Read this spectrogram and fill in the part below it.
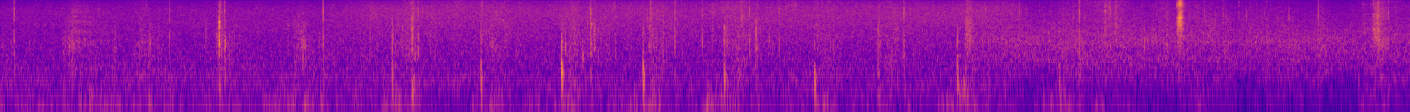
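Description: Footsteps crunch on dry leaves and a dirt path.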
